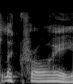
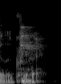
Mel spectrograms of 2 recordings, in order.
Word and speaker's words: LaCroix: Like LaCroix, I kept calling LaCroix, and then somebody just like very snappily, like, it's LaCroix. I'm like, okay. So now I say LaCroix.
